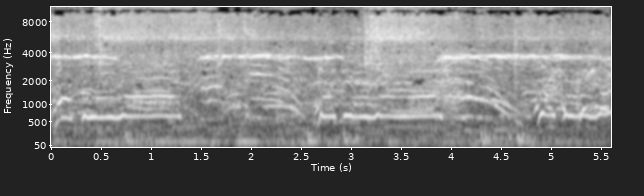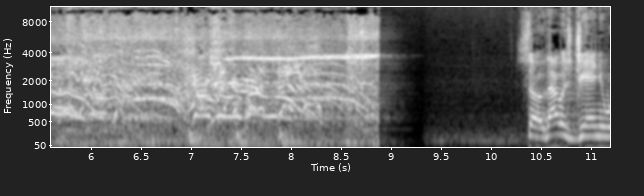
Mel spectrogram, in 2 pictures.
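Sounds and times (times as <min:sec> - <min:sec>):
individual shouts from protest crowd: 0:00.0 - 0:08.7
large protest crowd yelling and chanting at a fence: 0:00.0 - 0:09.2
speech: 0:10.4 - 0:11.1.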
